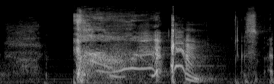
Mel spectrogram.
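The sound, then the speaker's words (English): Coughing during a talk: a rough, drawn-out hacking cough followed by a few shorter, sharp coughs and throat-clearing bursts, loud against a quiet background. “apologize with the cough. We're still struggling with it.”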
